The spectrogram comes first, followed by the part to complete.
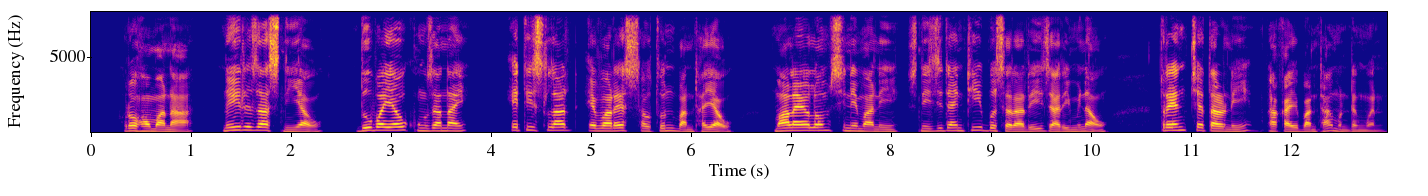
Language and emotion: Bodo, neutral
